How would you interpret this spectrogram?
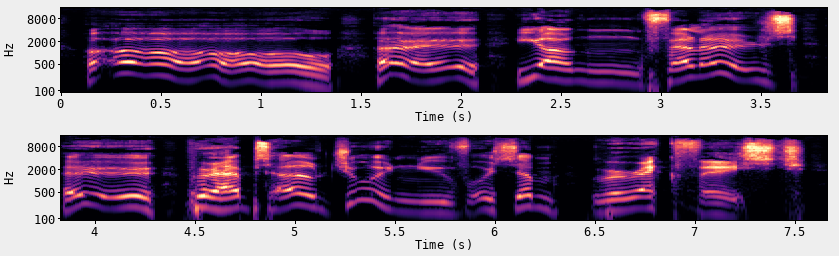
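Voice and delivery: high, slow, hammed-up old man voice; king faking a creaky old codger; exaggerated phony old man. King in bad disguise greets the party in a hammed-up old man voice. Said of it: "speaks in an overly exaggerated, phony voice".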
